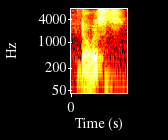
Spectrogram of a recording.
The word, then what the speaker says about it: Taoists: Kevin says, remember, Teo is pronounced do. Do or Dao? D-W Dao. Taoism? Taoism? So Taoism? Dao? So Taoists? Doists?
